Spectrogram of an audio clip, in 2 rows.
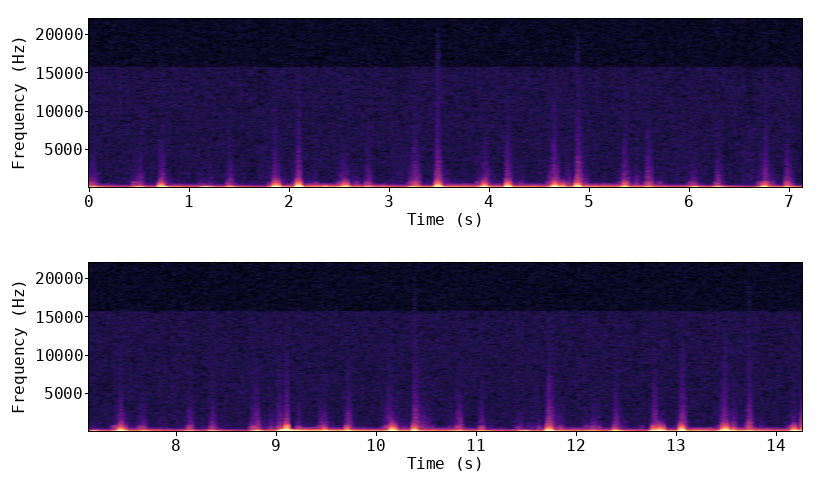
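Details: Heartbeat of a self-described medically fit person, recorded with more than six precision contact microphones: deep, muffled beats at about 80 per minute. Occasional doubled clicks come from about 6 ms delay between microphones. Normal heartbeat.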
